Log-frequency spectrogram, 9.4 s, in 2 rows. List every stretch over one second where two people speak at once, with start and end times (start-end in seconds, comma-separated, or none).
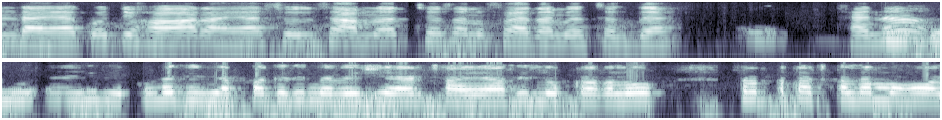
none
